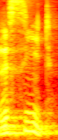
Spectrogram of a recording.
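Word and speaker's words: receipt: रिसीट इसमें पी हमारा गायब है। इसमें हमारा पी गायब है।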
